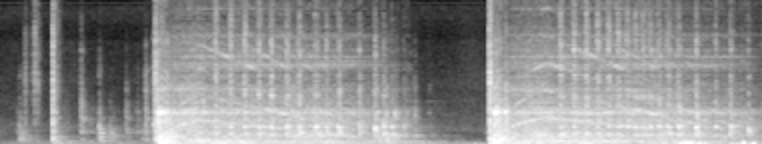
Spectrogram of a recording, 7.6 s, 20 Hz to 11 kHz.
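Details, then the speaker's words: Belarus 250AS diesel tractor, about 1985, sitting 8–10 years, cranked with decompression valve up and throttle wide open: two long stretches of steady churning starter cranking, never firing, no smoke; fuel not reaching the injectors, no start. "So you'll start seeing smoke from the stack hopefully. And then um if we can get it there, we will see if we can get it to start. Here it goes. And nothing"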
